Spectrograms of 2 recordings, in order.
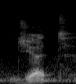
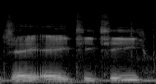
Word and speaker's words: Jatt: And it spells out J-A-T-T, but I believe that's pronounced Jatt.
